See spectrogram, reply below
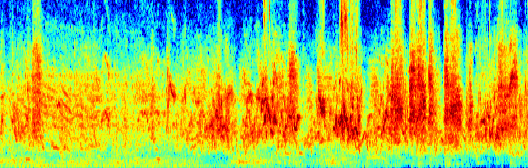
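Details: Many parakeets eat in an outdoor aviary, their high scratchy chirps and warbles building steadily louder through the recording.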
